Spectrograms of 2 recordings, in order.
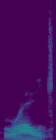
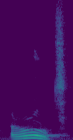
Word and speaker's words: route: Зверніть увагу на слово route. Воно перекладається як шлях, маршрут, курс та має два варіанти вимови. В британському варіанті це route, а в американському частіше вимовляють route.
